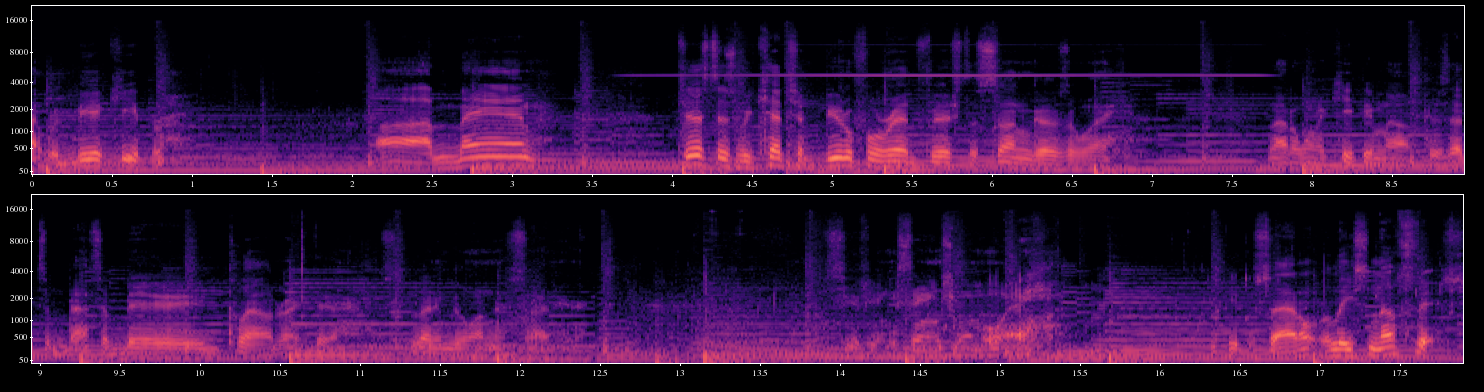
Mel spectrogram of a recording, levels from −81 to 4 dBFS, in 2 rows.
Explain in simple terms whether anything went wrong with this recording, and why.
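From 3.58 to 7.82 seconds, a thin whistle at about 4.7 kHz, slowly swelling and fading, sits behind the sound, well below the main audio. This is a feedback whistle. Likely cause: a loudspeaker feeding back into the microphone, ringing at one pitch without becoming a howl.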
